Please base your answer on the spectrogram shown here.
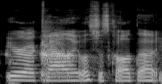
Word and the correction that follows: Uralkali: You said it's so like Southern American. Uracali. Uralkali. Yeah, the Russian petrochemical giant.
